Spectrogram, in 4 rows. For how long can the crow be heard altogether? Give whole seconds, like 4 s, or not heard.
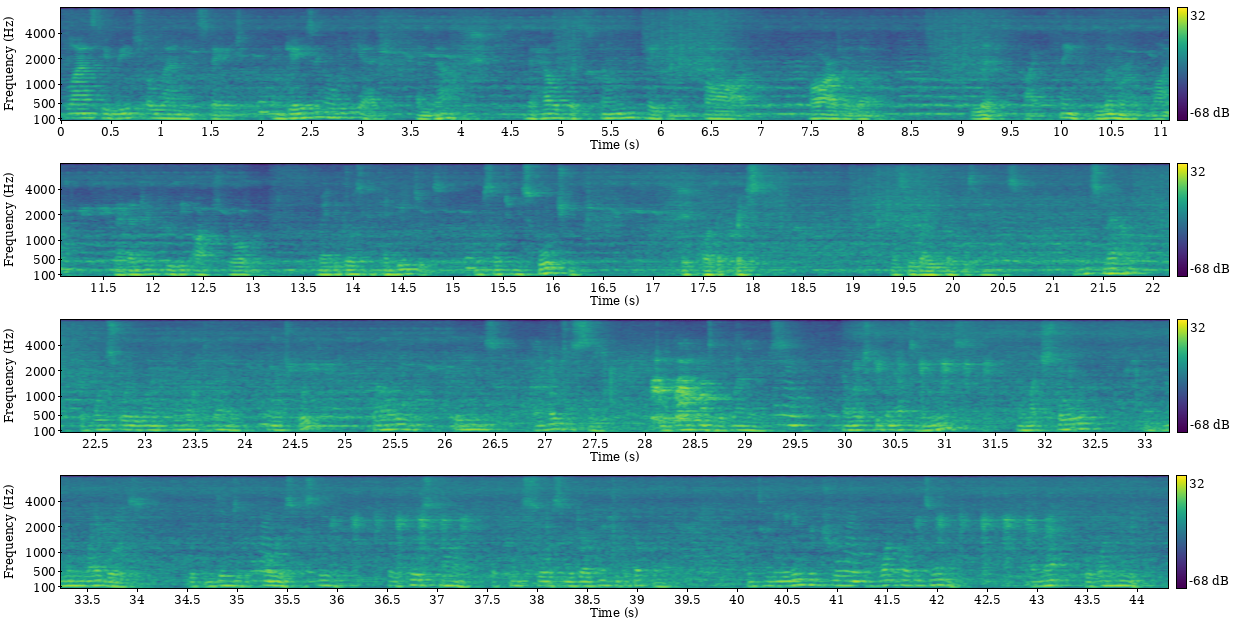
not heard.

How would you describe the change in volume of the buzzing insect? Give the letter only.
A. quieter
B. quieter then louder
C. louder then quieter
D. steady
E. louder
D.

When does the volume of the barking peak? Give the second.
28 s.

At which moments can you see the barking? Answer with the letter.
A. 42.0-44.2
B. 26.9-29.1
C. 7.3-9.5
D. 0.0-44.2
B.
